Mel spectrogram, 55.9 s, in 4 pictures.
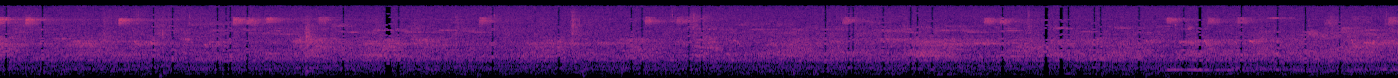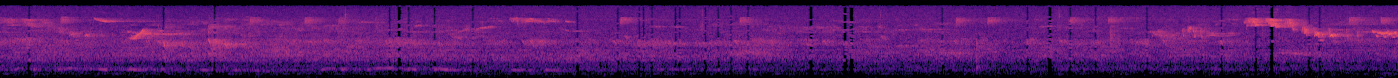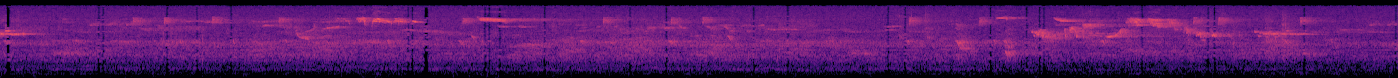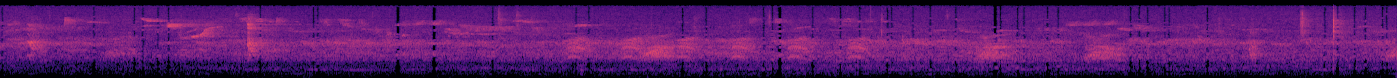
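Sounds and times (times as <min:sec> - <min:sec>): faint steady hiss: 0:00.0 - 0:55.9
birds chirping and calling: 0:41.8 - 0:55.9.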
